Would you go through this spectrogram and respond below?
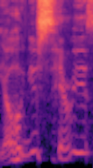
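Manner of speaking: very high-pitched words through hysterical laughter. Speaker recalls answering a serious counselor in his office, retelling laughing hysterically. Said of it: "I started laughing hysterically".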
